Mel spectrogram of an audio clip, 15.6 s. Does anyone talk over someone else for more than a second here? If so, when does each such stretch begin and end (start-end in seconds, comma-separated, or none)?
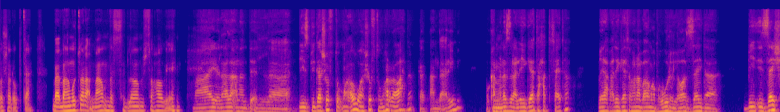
none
